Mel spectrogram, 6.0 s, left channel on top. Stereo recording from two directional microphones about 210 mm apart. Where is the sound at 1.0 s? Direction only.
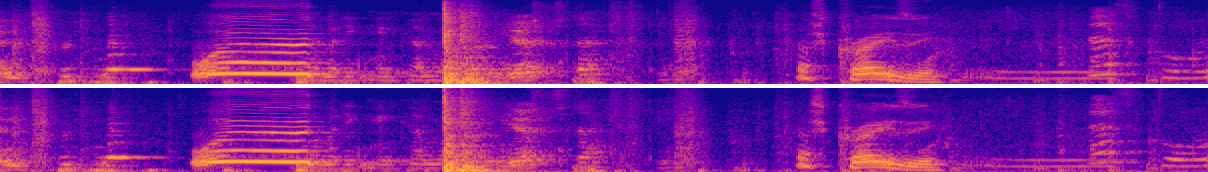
30° right (ahead or behind).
